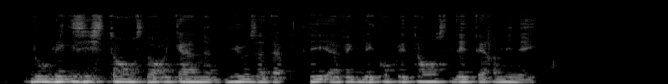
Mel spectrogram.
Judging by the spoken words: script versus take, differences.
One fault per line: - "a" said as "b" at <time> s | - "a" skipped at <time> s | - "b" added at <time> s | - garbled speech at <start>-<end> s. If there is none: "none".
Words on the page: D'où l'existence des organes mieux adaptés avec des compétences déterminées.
- "des" skipped at 1.4 s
